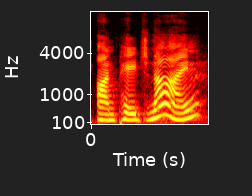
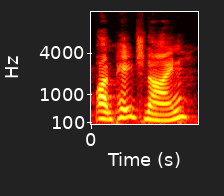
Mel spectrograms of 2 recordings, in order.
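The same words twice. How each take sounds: First: "On page nine" stretched slowly, each word held; slow, drawn out. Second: Said in the usual way. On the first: Shown as a demonstration. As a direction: lean on "page nine" slowly so they find it. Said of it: "teacher stresses page number". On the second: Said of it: "teacher repeats page number".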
